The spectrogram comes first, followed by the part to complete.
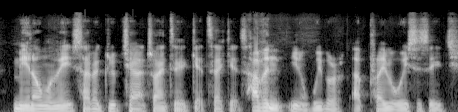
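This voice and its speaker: In a Scottish accent, a man with a fairly low pitch and a bright, sharp tone speaks very fast in a monotone, flat intonation, the sound dry and close with no echo against a quiet background. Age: 40s. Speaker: podcast host. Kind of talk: casual chat.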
